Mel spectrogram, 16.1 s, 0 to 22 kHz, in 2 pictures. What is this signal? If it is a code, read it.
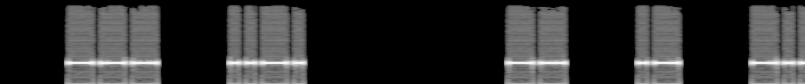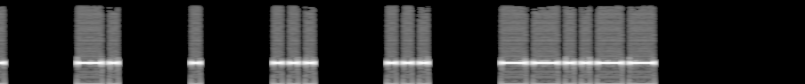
Morse code, heard as a keyed tone, about 15 wpm, spaced as for 8 wpm, 1000 Hz. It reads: OF MADNESS,
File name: qotdfiles / 8wpm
